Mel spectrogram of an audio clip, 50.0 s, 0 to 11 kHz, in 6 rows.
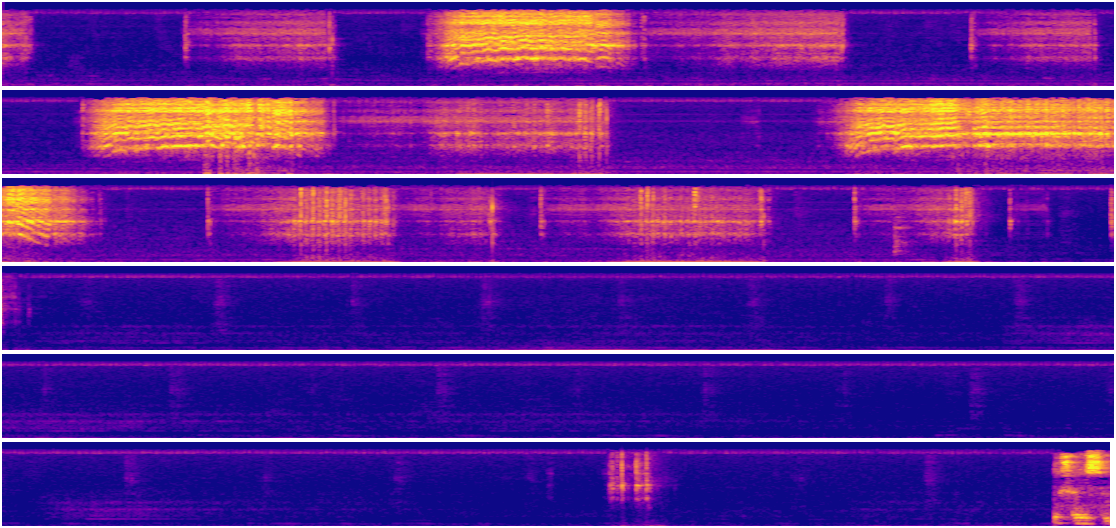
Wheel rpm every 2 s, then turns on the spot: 10, 60, 40, 10, 80, 40, 10, 100, 40, 20, 20, 10, 0, 0, 0, 0, 0, 0, 0, 0, 0, 0, 0, 10, 0.
4-6 10-14 18-22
